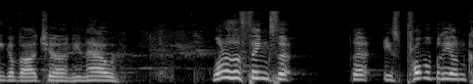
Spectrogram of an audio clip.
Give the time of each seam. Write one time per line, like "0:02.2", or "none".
none

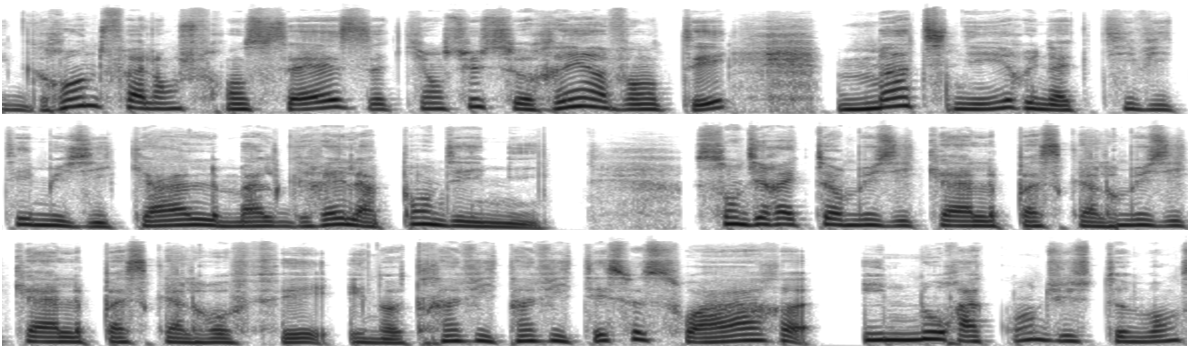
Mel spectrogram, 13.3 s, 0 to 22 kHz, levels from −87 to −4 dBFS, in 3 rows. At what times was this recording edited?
0:07.0
0:08.6
0:10.8

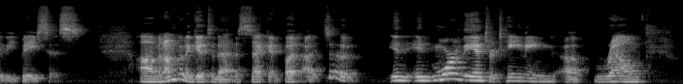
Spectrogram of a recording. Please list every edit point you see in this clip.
0:03.2
0:05.9

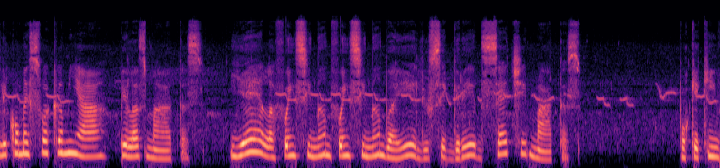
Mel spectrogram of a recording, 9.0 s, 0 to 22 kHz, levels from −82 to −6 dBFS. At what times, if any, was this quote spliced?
0:01.5
0:02.8
0:04.1
0:06.0

